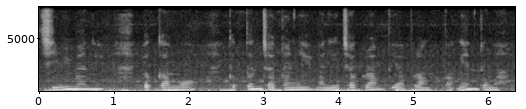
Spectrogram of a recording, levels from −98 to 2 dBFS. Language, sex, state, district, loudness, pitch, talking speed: Garo, female, Meghalaya, South Garo Hills, -16 LUFS, 195 Hz, 75 wpm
